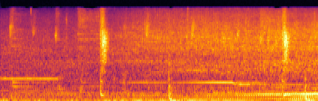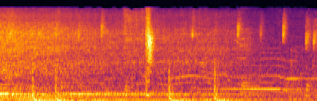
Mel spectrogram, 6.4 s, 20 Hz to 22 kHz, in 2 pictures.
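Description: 1994 Jaguar XJ220's twin-turbo V6 engine driving past at low speed; its pitch rises and then falls, loudest about three seconds in. Background music plays over it.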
